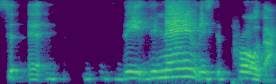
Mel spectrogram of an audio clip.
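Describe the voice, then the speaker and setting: Speaking with a non-native accent, a woman has a bright, sharp tone. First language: not English. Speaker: brand strategist. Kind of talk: interview conversation. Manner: halting, many fillers.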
